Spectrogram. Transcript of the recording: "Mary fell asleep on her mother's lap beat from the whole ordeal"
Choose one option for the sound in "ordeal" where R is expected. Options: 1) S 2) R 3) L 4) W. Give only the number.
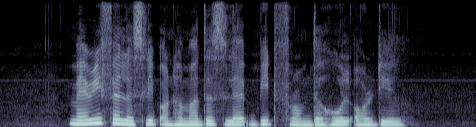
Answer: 2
